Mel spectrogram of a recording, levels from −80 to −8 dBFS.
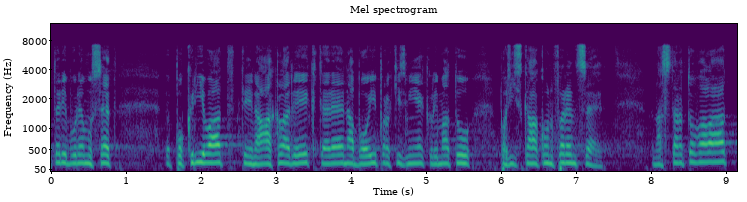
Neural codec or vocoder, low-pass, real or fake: none; 7.2 kHz; real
